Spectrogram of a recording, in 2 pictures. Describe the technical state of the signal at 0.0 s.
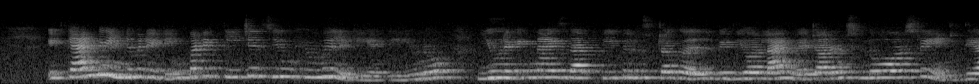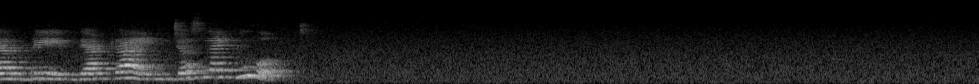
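At 0.0 s the signal is intact, with no audible fault at that moment.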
